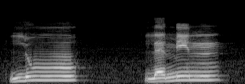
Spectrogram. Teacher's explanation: لاحظت ايه في اللامات اللي في الكلمات دي حتى الان الصوت ايه مرقق ليس غليظا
